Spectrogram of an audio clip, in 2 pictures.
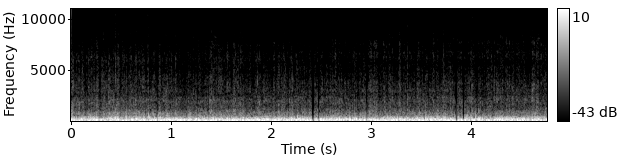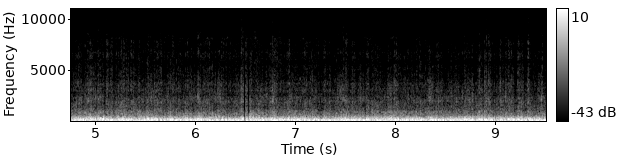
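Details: Motorcycle cruising at about 100 after failed exhaust gasket replaced: even deep drone with heavy wind rush, no puffing or ticking; exhaust sealed, no different to other pipes, no more heat at right leg.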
